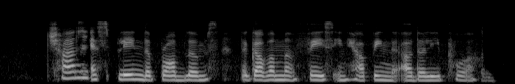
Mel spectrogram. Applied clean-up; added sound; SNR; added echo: neural mask model Resemble Enhance denoiser.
